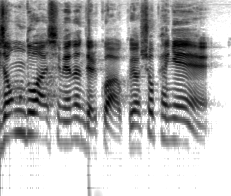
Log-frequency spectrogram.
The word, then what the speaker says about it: Chopin: 정도 하시면 될것 같구요 쇼팽의 chopin 이에요 그렇죠 핀 일하고 있지 않습니다 원래 발음대로 살려서 쇼팽 쇼팽의 이렇게 읽어요 아 지게차 그래서 쇼팽이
